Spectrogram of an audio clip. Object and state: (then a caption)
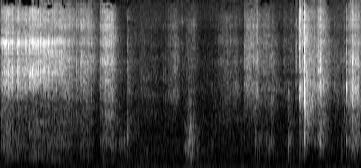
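Printed paper sheets being torn. Thin white printed office paper sheets are slowly torn from the top edge with fingertips, giving a soft, high, airy rip that fades. Gentle crinkling and tearing bursts follow, ending in a few sharper, brighter tears.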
